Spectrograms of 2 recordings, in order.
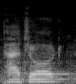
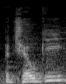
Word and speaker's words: Patchogue: I'm from Long Island, and the cities that we have, it'll be like Patchogue, and they'll be like Pachoki, and I'm like, no, it's just ingrained into my brain that I know how to say them.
